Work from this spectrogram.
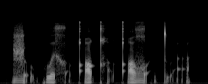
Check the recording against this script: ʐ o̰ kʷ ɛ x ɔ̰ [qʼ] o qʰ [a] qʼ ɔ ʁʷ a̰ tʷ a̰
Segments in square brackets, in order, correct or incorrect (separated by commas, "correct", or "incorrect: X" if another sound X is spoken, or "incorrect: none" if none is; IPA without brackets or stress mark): correct, incorrect: a̰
